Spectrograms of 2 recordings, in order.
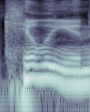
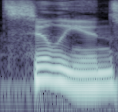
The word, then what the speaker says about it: Cillian: And so Cillian Murphy, who I just actually found out his name is pronounced Killian and not Cillian, so I've been saying that wrong pretty much his whole existence, that I've known he existed.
